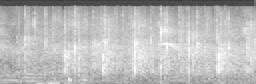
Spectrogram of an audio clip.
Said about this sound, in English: yeah, you can clap, give the Lord a hand.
